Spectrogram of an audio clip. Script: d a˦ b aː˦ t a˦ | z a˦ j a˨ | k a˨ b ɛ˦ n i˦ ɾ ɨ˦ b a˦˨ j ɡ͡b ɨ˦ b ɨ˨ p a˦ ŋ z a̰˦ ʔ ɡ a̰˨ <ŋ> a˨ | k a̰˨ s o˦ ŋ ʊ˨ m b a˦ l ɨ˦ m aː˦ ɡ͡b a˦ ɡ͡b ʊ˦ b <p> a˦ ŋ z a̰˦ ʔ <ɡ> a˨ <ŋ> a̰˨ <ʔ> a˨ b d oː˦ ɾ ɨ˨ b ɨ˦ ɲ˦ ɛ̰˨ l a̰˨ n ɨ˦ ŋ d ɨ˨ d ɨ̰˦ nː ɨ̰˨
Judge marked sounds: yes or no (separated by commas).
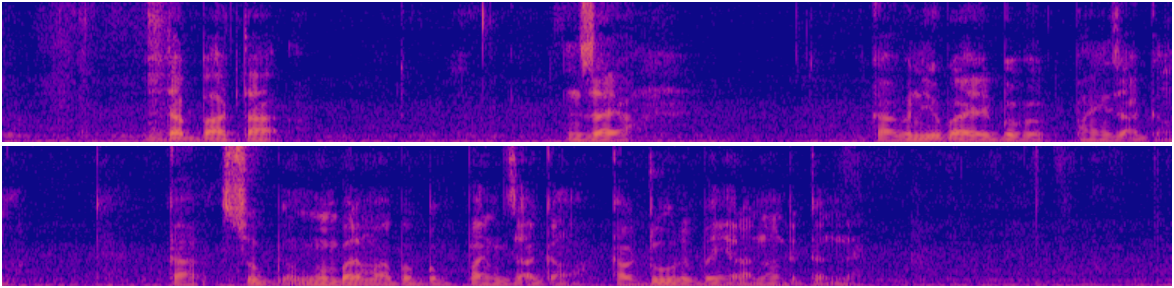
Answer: yes, yes, yes, yes, no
